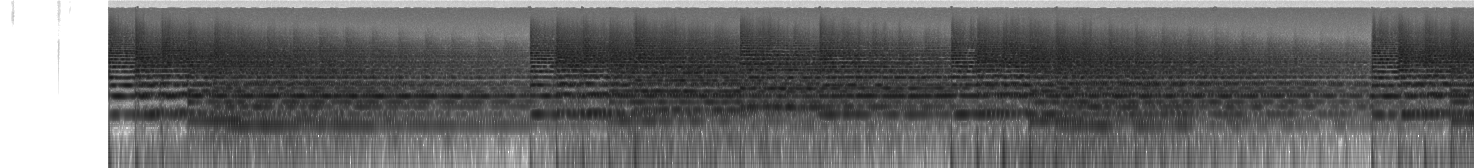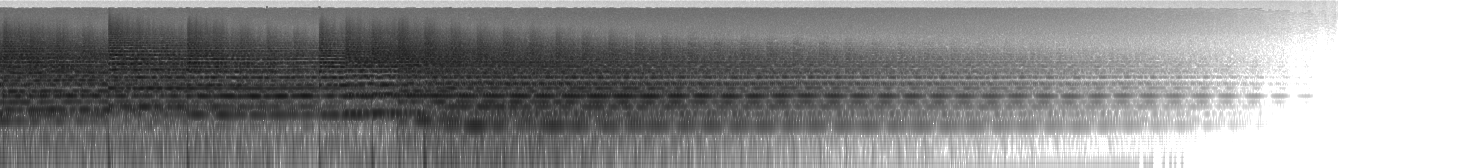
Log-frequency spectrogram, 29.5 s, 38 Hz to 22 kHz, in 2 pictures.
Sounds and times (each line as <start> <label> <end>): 1.1 Synth Lead 24.6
